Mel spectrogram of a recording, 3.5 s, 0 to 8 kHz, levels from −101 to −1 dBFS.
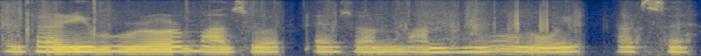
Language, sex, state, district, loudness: Assamese, female, Assam, Sonitpur, -16 LUFS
